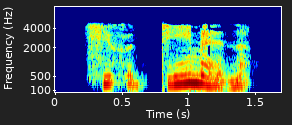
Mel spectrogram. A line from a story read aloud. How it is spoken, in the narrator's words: hissed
